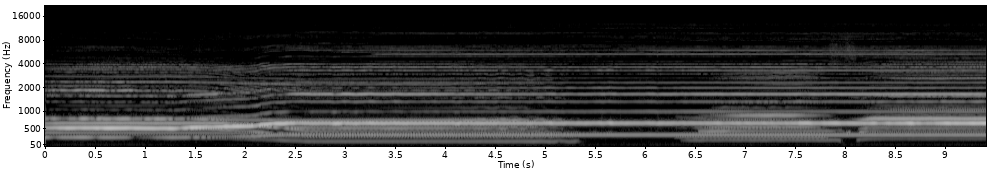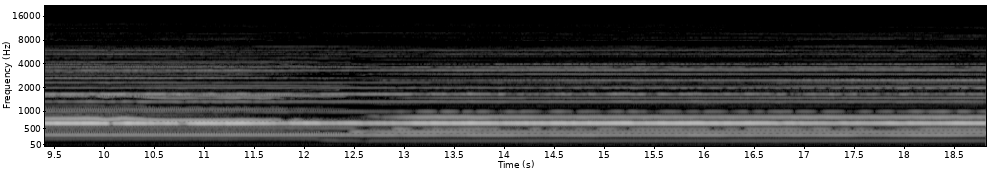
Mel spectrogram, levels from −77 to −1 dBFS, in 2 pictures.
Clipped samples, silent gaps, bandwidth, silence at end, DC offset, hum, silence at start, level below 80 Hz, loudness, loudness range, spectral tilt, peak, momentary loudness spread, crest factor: under 0.1%; none; 13.5 kHz; 0 s; under 0.1%; none; 0 s; -76 dBFS; -27 LUFS; 5 LU; -3 dB/octave; -16 dBFS; 6 LU; 10 dB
